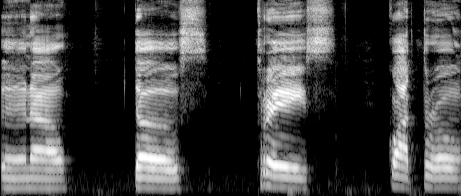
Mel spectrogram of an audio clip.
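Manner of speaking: loud, dull, flat electronic robot monotone. Narrator voicing a friend counting like a robot, dull electronic robot monotone. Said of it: "speaking in a dull, electronic monotone voice".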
